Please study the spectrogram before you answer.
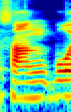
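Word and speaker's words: Tsangpo: ठीक है, और तिब्बत में इसे सांगपो या यार्लुंग सांगपो बोल सकते हो, टी साइलेंट होता है, ठीक है इसमें।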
